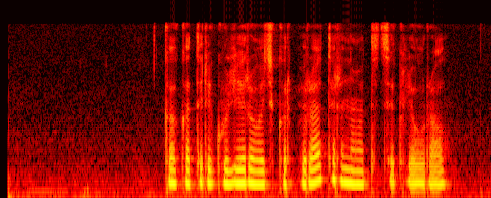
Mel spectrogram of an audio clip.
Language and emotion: Russian, neutral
